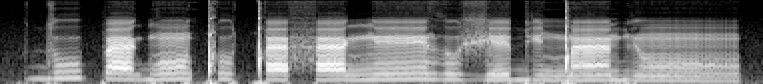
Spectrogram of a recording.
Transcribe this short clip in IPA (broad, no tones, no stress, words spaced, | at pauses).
du pæɡõǃu ǃæhæŋẽːðu ʒebʲe ŋ͡ǃæ̃bʲõː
